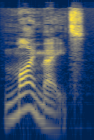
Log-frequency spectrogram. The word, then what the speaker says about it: Maimeite: mate i'm sorry it's it's a my mate okay it's no no that's how it would be pronounced my mate my might my might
